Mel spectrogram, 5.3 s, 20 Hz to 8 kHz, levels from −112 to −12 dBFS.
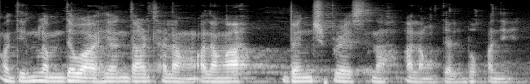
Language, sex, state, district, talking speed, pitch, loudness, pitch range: Mizo, male, Mizoram, Aizawl, 180 wpm, 120 Hz, -19 LUFS, 110-130 Hz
